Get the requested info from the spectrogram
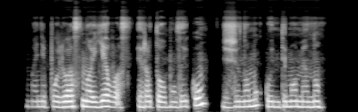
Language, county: Lithuanian, Šiauliai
